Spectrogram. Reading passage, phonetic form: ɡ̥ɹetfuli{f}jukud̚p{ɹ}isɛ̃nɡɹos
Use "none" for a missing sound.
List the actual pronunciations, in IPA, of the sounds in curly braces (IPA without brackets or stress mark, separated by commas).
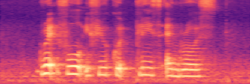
f, l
